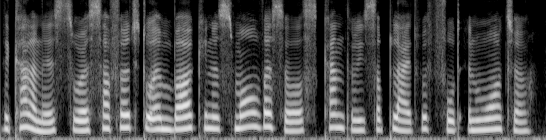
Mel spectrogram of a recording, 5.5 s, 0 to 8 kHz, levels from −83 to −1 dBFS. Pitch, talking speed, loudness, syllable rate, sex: 235 Hz, 175 wpm, -17 LUFS, 5.1 syllables/s, female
